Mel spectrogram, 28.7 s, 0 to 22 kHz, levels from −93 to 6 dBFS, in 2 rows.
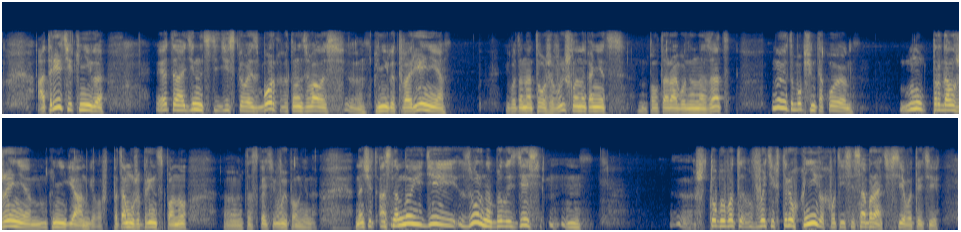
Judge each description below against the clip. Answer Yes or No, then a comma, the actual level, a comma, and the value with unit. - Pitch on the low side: No, medium, 150 Hz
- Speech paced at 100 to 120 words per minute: Yes, average, 115 wpm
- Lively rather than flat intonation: Yes, wide, 6.7 semitones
